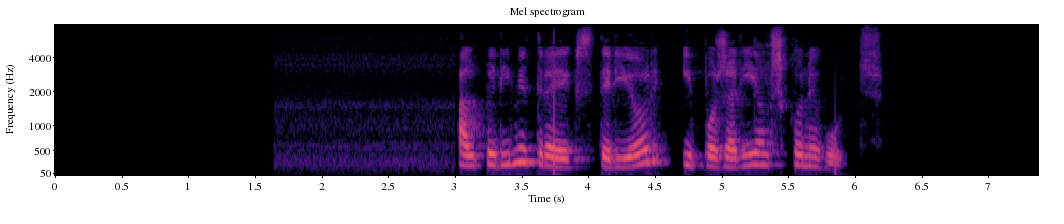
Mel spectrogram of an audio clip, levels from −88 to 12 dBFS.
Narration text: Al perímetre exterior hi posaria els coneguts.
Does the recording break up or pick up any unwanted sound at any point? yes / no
no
